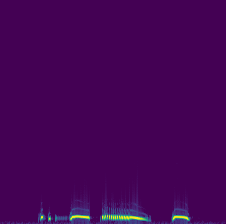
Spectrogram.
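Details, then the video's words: Recently started young spotted dove, used for luring wild doves. Two brief soft notes precede a clear coo, a long rolling coo that slides down, and a short final coo, all in one phrase. "Tiếng chim cu gáy mới nổi kích mồi hiệu quả"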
